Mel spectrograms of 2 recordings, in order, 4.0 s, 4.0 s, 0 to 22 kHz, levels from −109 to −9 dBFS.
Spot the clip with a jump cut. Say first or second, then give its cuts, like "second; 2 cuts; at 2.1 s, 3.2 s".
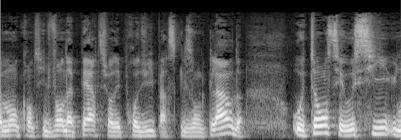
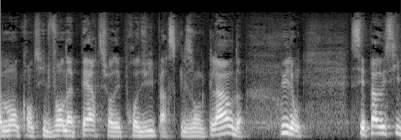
second; 1 cut; at 2.8 s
